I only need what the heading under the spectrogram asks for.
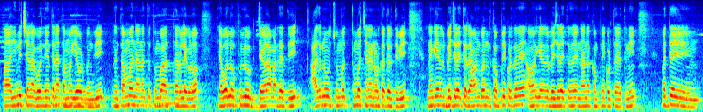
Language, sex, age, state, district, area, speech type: Kannada, male, 18-30, Karnataka, Chamarajanagar, rural, spontaneous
